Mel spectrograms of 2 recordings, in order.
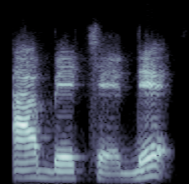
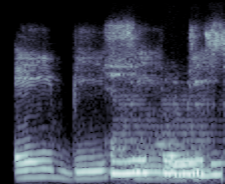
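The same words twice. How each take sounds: First: The letters are named with Indonesian letter sounds. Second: The letters are named with English letter sounds. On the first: The speaker calls it wrong. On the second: The speaker calls it right.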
